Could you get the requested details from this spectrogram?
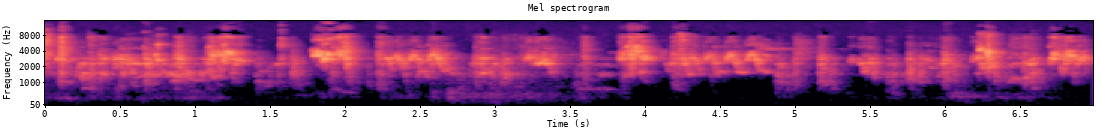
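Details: Pet budgerigars keep up a busy chirping chatter of rapid squeaky notes and buzzy warbles in uneven bursts, loud throughout.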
